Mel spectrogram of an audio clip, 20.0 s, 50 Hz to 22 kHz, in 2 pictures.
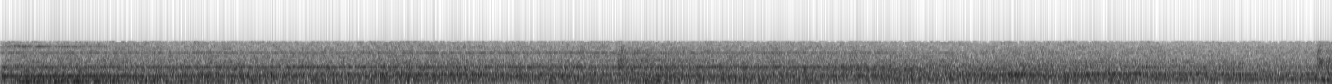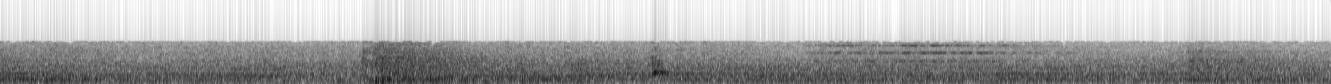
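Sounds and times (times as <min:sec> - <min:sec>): baler motor humming and whining: 0:00.0 - 0:12.7.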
